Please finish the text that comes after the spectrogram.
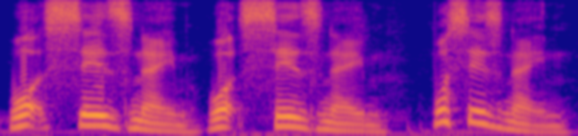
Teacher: you have the option you can drop the h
